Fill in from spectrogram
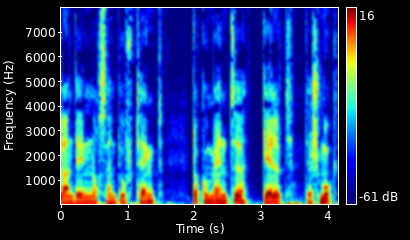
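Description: A man narrating an audiobook in a steady, even reading voice. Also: mid-range voice, no room sound, studio quality. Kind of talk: scripted narration.

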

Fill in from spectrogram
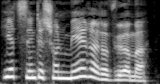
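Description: A man voicing Loreen, a skeptical, sharp-tongued young girl, in a raised, higher voice. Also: very animated, unhurried, heavily acted.

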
